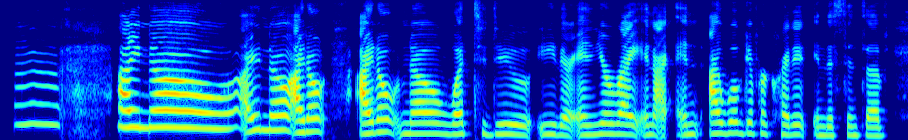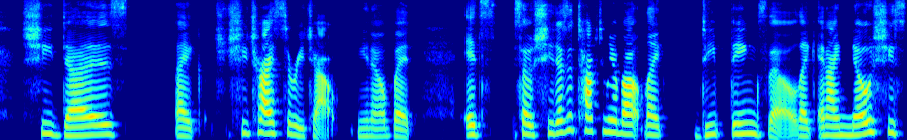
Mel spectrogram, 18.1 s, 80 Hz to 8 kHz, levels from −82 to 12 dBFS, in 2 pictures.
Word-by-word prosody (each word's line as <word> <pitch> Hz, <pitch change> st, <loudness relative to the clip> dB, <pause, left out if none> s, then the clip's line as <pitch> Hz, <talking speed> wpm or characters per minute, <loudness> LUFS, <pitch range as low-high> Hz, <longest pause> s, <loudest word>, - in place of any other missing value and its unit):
Ah. 415 Hz, 0 st, -11 dB, 0.6 s
I 355 Hz, 0 st, +8 dB
know, 345 Hz, -2 st, +7 dB
I 285 Hz, +1 st, 0 dB
know. 300 Hz, 0 st, +2 dB
I 240 Hz, +1 st, +7 dB
don't 265 Hz, 0 st, +2 dB, 0.3 s
I 220 Hz, -, +8 dB
don't 250 Hz, -3 st, -1 dB
know 220 Hz, 0 st, +1 dB
what 210 Hz, +1 st, -3 dB
to 220 Hz, -, -13 dB
do 205 Hz, 0 st, -6 dB
either, 200 Hz, -2 st, -7 dB
and 195 Hz, +1 st, -6 dB
you're 215 Hz, 0 st, -3 dB
right, 210 Hz, -2 st, 0 dB
and 190 Hz, 0 st, -7 dB
I -, -, -2 dB
and 205 Hz, +2 st, -10 dB
I 220 Hz, +1 st, +4 dB
will 235 Hz, +1 st, -4 dB
give 225 Hz, 0 st, -10 dB
her 225 Hz, -, -6 dB
credit 200 Hz, -1 st, -7 dB
in 185 Hz, 0 st, -10 dB
the 180 Hz, -, -7 dB
sense 185 Hz, +1 st, -11 dB
of 175 Hz, 0 st, -5 dB, 0.4 s
she 225 Hz, -2 st, -8 dB
does, 195 Hz, +2 st, -1 dB, 0.5 s
like, 170 Hz, -2 st, -5 dB
sh -, -, -21 dB
sh -, -, -15 dB
she 235 Hz, -2 st, -10 dB
tries 225 Hz, -1 st, +3 dB
to 210 Hz, -, -8 dB
reach 170 Hz, -4 st, -9 dB
out, -, -, -4 dB, 0.2 s
you 165 Hz, 0 st, -13 dB
know, 160 Hz, 0 st, -7 dB
but 155 Hz, -3 st, -4 dB, 0.5 s
it's 195 Hz, +1 st, -2 dB, 0.2 s
so, 210 Hz, -3 st, 0 dB
she 195 Hz, +4 st, -7 dB
doesn't 255 Hz, +6 st, -5 dB
talk 270 Hz, -1 st, +3 dB
to 265 Hz, -, -10 dB
me 255 Hz, -, -2 dB
about 210 Hz, -4 st, +3 dB
like 190 Hz, -2 st, -4 dB, 0.3 s
deep 205 Hz, +4 st, -9 dB
things 215 Hz, -1 st, -4 dB
though, 330 Hz, -2 st, -4 dB
like, 165 Hz, -1 st, -4 dB
and 180 Hz, +2 st, -4 dB
I 185 Hz, -, +1 dB
know 190 Hz, +5 st, +1 dB
she's 235 Hz, -2 st, -6 dB
215 Hz, 195 wpm, -24 LUFS, 195-255 Hz, 0.6 s, I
